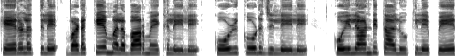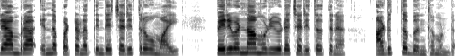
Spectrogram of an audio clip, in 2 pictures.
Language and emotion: Malayalam, neutral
